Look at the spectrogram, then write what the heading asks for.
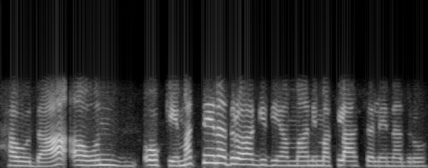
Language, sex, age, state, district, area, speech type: Kannada, female, 18-30, Karnataka, Dakshina Kannada, rural, conversation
